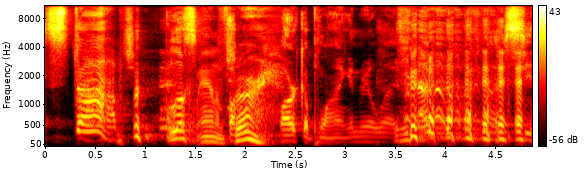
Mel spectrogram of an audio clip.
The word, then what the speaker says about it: Markiplier: I thought it was like Mark Eye Pliers. Yeah, Markiplier. Markiplier.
